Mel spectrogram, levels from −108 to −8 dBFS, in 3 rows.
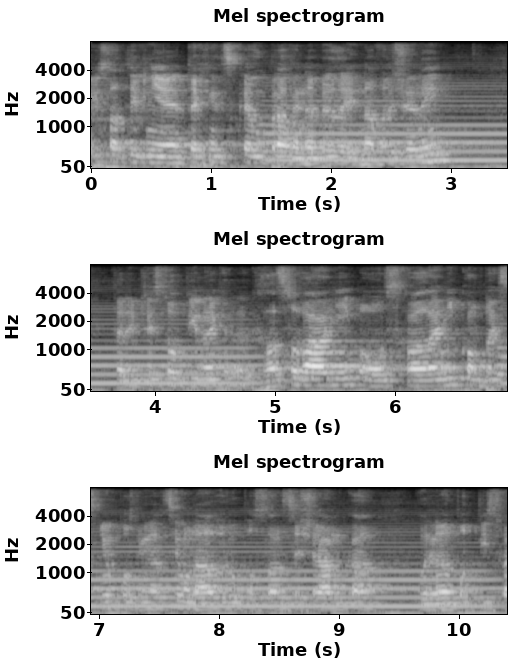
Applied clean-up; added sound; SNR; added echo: none; Wind instrument, woodwind instrument; 7 dB; reverberation time 0.3 s.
